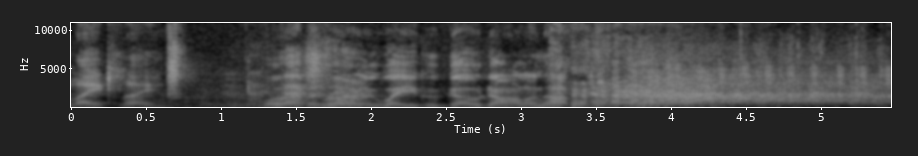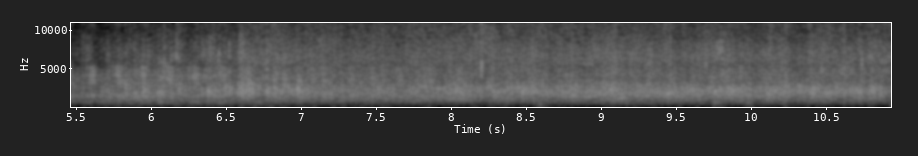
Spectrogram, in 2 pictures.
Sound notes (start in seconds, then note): 3.2 laughter; 6.8 applause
